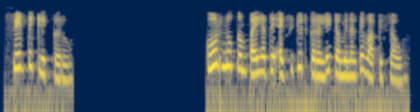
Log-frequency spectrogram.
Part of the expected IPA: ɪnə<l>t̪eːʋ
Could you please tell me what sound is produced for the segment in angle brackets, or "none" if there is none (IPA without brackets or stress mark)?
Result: l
